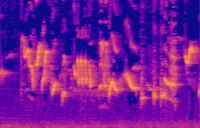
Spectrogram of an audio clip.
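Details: Ngalas-style white-eye song played to prompt other white-eyes to answer and sing. Quick, high, slurred chirps and twitters run almost without a break, notes bending up and down.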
